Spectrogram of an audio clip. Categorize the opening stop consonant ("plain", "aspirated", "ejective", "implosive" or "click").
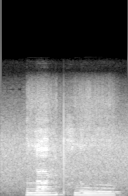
aspirated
